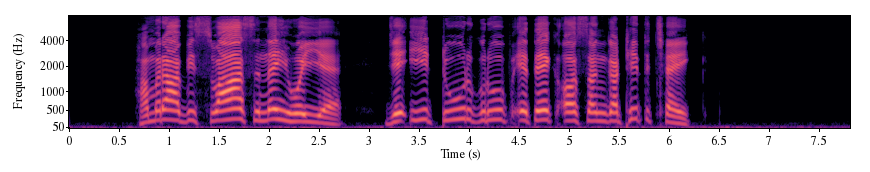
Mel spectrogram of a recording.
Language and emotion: Maithili, disgusted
